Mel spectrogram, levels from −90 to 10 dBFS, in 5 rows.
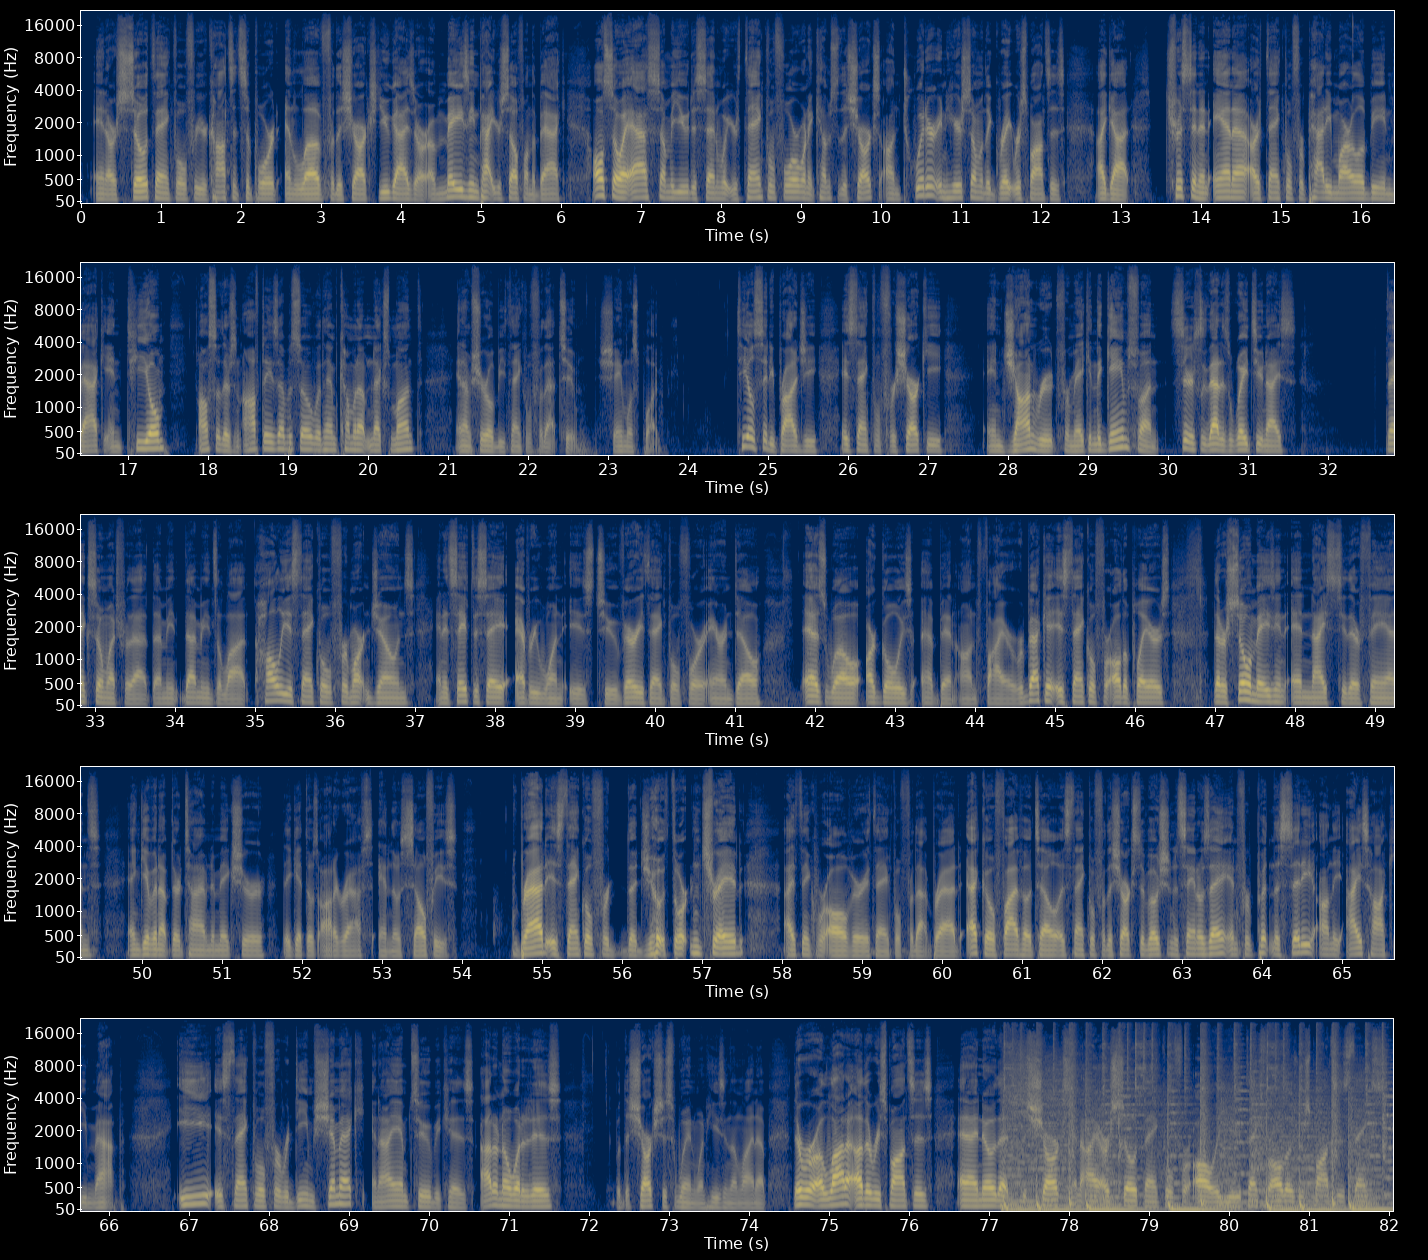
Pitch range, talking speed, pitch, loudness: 100-120 Hz, 195 wpm, 110 Hz, -24 LUFS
